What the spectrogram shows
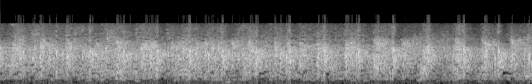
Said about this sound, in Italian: Bellissimo, devo dire un applauso a una grande scrittrice.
